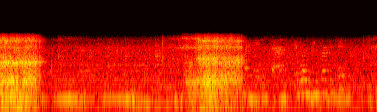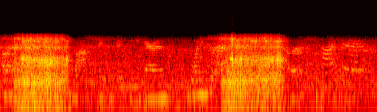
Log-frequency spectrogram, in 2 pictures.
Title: Snoring... Hahaha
